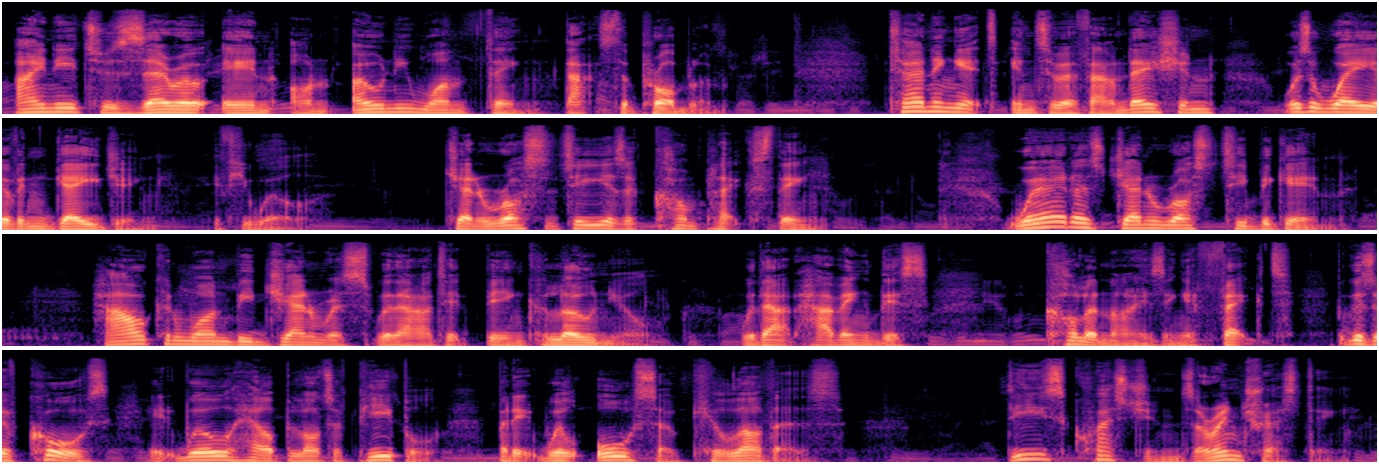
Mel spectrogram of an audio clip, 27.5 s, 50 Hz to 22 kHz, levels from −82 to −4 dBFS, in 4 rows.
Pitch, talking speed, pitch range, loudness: 100 Hz, 150 wpm, 90-120 Hz, -19 LUFS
